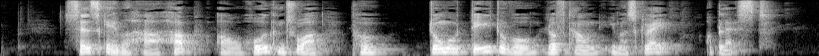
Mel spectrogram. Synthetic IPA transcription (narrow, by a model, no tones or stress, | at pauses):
selsɡ̥ɛ̰ːb̥ð̞̩ˠhɑ̈hɒ̽b̥ʔɒ̽ʊho̝ːð̩ˠkʰɒ̽nt͡sʰo̝̰ɐ̰ | pʰɒ̽ | d̥o̝mod̥e̝d̥o̝ʋolɔ̽fd̥hɑ̈ʊ̰nimɒsɡ̥ʋɛ | ɒ̽b̥læsd̥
